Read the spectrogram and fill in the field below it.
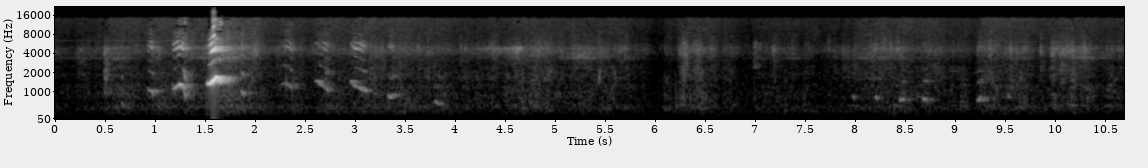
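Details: Sixteen-day-old Golden Retriever puppies, eyes newly opened, squirming and snuggling; scattered soft whimpers and one loud squeal early on, then quiet, faint squeaks resuming near the end.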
